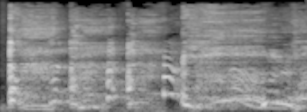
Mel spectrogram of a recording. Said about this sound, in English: Time out for coughing.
